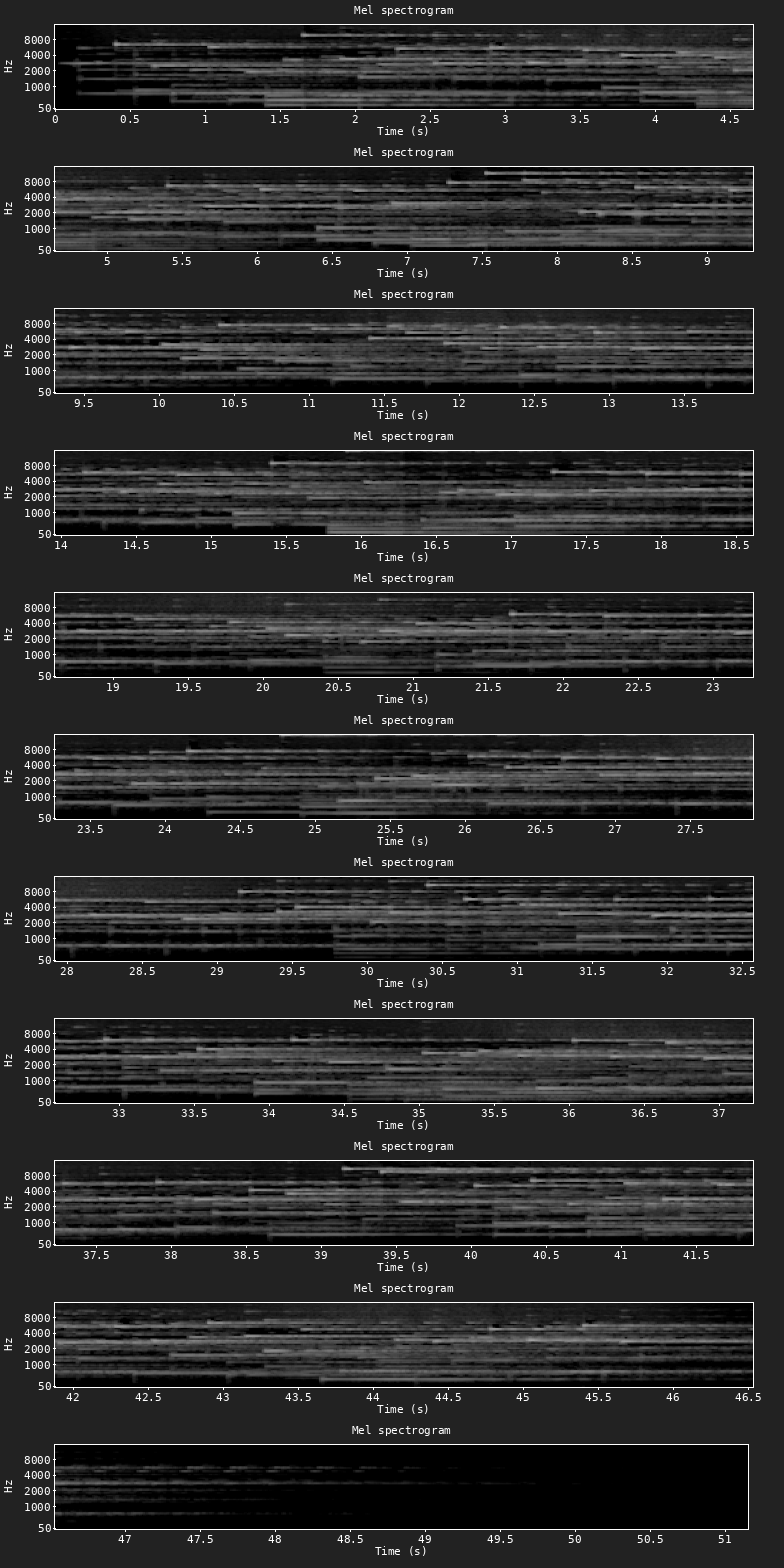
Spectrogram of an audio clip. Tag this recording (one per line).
ambience
scary
ambient
horror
